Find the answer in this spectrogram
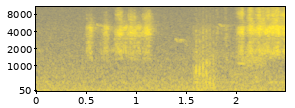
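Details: House wren nestlings in a birdbox, begging as a parent brings food, give two bursts of high, raspy, buzzy begging, a hissing chorus with a brief lower rustle between the bursts.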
